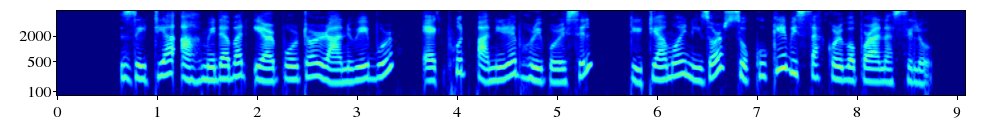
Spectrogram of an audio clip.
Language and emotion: Assamese, surprised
